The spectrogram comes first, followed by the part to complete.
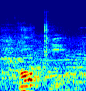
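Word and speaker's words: potjie: this is called it's it's pronounced pokey but it's spelled p-o-t-j-i-e which i would say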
